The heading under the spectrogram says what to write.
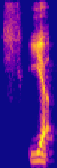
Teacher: യ നാവിന്റെ മധ്യഭാഗം മേലെ അണ്ണാക്കിലാണ്.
